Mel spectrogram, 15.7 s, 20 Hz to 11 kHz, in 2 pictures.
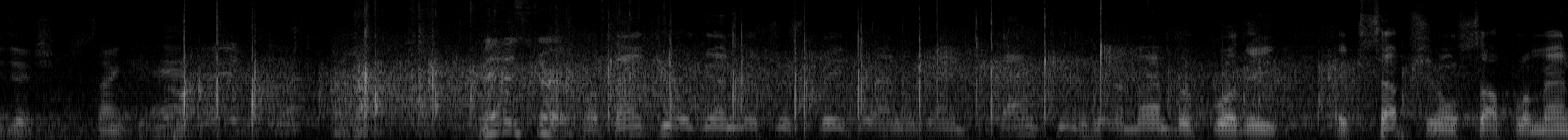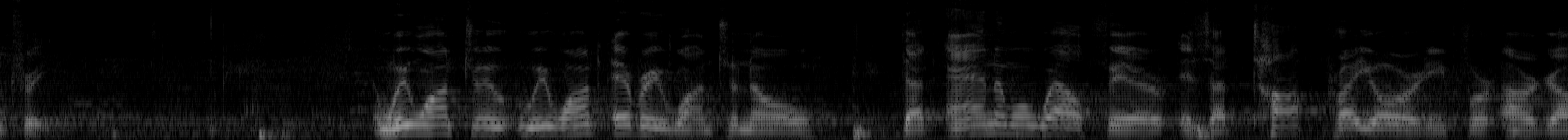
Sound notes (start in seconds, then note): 4.3 applause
